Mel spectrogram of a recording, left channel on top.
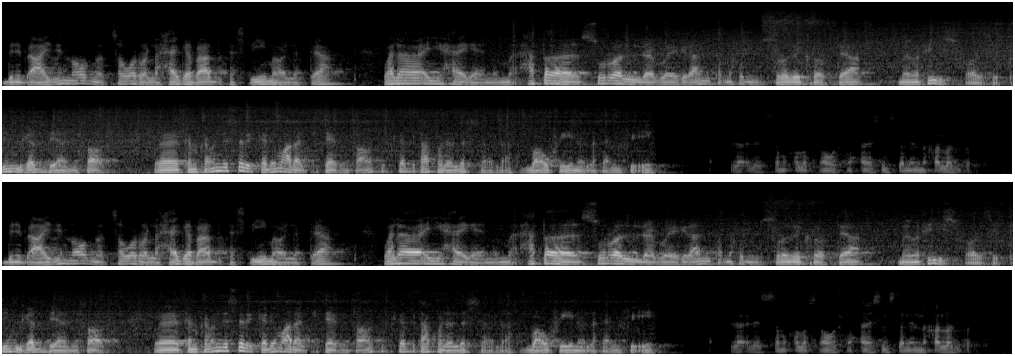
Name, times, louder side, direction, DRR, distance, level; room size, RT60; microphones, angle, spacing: voice 1, 0.0-3.4 3.8-8.6 9.0-16.6, right 1 dB, 5° left, 0.8 m, -27 dB
sound 1, 1.4-16.7, left 3 dB, 65° left, 1.9 m, -49 dB
voice 2, 17.4-19.8, right 2 dB, 40° right, 1.0 m, -42 dB
30.0 x 15.5 x 5.7 m
head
